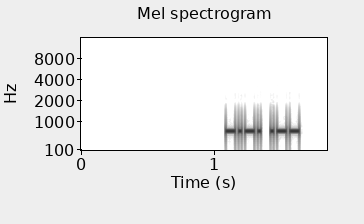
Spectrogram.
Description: Morse code, heard as a keyed tone, about 50 wpm, 700 Hz. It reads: CW
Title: Abbreviations Repeated 3x - 50wpm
